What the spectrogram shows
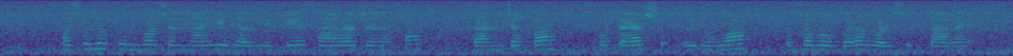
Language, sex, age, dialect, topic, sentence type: Kannada, female, 31-35, Coastal/Dakshin, agriculture, statement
